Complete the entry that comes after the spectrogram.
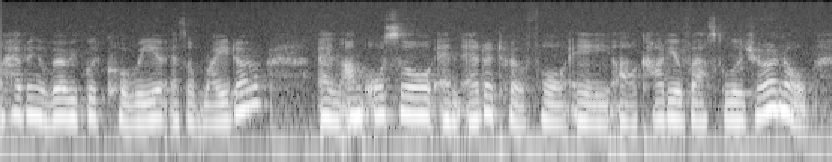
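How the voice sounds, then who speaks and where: In a Chinese accent, a woman speaks at a fairly quick pace with a medium pitch, ordinary pitch variation, and a dark, mellow, somewhat breathy tone. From Hong Kong, moved to New York at ten. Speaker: pharmacist and professor. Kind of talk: interview. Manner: hesitant, many fillers.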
